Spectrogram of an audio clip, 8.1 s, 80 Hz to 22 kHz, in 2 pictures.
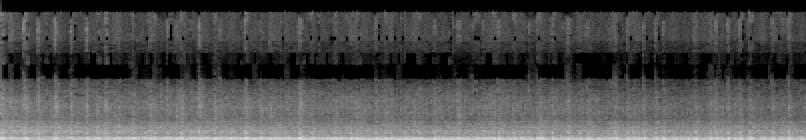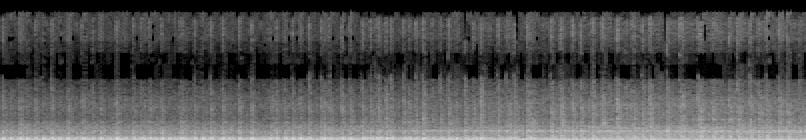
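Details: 1996 Arctic Cat ZRT 600 two-stroke snowmobile idling after a fuel pump rebuild with a Vertex kit. Steady, even idle with a slight pitch drift as it settles and no misfires or stumbles: a normal idle.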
